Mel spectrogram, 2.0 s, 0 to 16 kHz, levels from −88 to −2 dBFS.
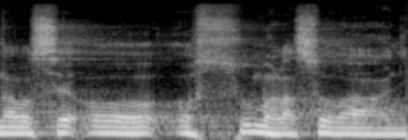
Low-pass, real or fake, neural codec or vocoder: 14.4 kHz; real; none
